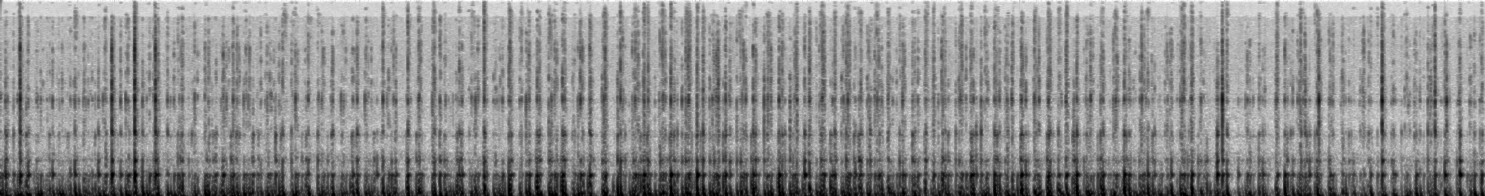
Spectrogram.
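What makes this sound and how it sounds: Long nails rapidly tap and scratch the curved base of a large, hollow yellow plastic bowl turned upside down. The result is a dense, irregular stream of short, dull, hollow clicks and scrapes, mostly low in tone with quick decay and a faint steady hum underneath.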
